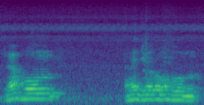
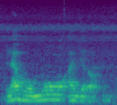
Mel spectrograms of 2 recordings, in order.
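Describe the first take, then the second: First: The m of lahum is closed with no vowel. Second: A short u vowel follows the m of lahum.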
